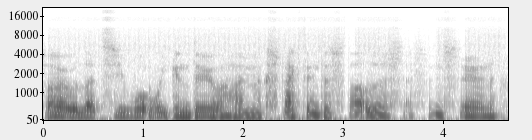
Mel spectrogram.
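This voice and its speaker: A young male commentator calling a live online motor race in a hoarse, worn-out voice that has almost given out. His pitch sits in an ordinary middle range, and he rambles on and thinks aloud between bursts of action. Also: fairly even intonation, measured pace, dark tone, lo-fi sound. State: hoarse, voice nearly gone. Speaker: sim racing commentator.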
